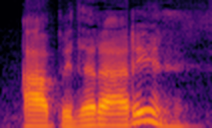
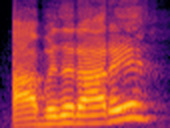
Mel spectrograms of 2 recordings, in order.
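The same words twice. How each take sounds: First: "आप इधर आ रहे हैं?" at usual pitch, falling at the end; changed intonation. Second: "आप इधर आ रहे हैं?" higher and louder, rising at the end; questioning intonation. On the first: Coach demonstrating intonation change, relaxed falling line. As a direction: keep it level and let "हैं" drop. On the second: Coach demonstrating intonation change, loud rising question. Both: Shown as a demonstration. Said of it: "मैंने इसकी intonation change कर दी".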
